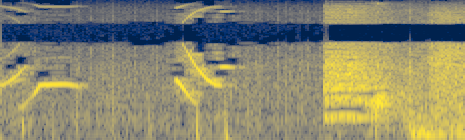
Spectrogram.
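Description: Cartoon whistle-like sound effects: a short rising glide at the start and a quick falling glide about a second in, followed by a loud, brief burst of noise near the end.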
